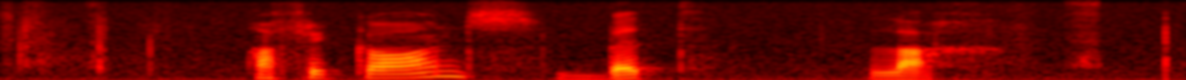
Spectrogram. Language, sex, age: Afrikaans, male, 23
